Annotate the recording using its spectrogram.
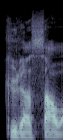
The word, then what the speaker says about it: Curaçao: Ja, ich habe tatsächlich gegoogelt, es wird tatsächlich Curaçao ausgesprochen.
